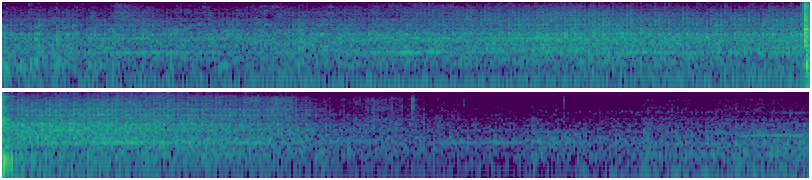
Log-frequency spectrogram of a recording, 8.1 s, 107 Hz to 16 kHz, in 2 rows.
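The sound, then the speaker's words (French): A tractor engine rumbles steadily while plowing a field of roughly 5-6 hectares, a low droning hum with a sharp clank partway through, then the engine noise eases and grows quieter toward the end. “sur son tracteur continuer à labourer son champ qui doit bien faire, euh, je sais pas moi, 5-6 hectares.”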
